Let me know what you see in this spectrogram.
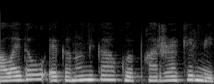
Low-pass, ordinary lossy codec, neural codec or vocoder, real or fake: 7.2 kHz; none; none; real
